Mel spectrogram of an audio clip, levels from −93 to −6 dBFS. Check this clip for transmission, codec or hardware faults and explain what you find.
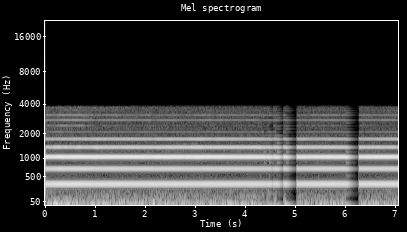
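The clip has two kinds of transmission fault, both clustered between 4.38 and 6.31 s, heard through a call path whose band stops at 4 kHz, which fits 64 kbps G.711 mu-law.

Short stall from a late packet, at 4.38 to 4.44 s and 4.48 to 4.57 s: a packet arrived late, the jitter buffer emptied, and the receiver stretched the last sound for 40 ms and then 69 ms before resuming at the same point. You hear a brief hold with a faint buzz or dip. Unlike a packet-loss dropout, nothing is skipped afterwards.

Call audio freeze, at 4.63 to 4.77 s, 4.81 to 5.04 s and 6.01 to 6.31 s: the sound hangs as a fading buzz or hiss for 121, 207 and 253 ms, never reaching true silence. The likely cause is packets held up in transit while the jitter buffer ran dry, with playback then carrying on from where it stopped. These fills are longer and audibly decay, unlike the short stalls' brief hold.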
